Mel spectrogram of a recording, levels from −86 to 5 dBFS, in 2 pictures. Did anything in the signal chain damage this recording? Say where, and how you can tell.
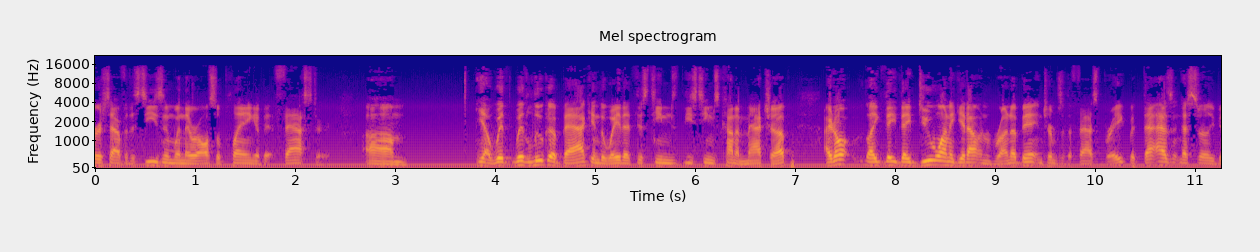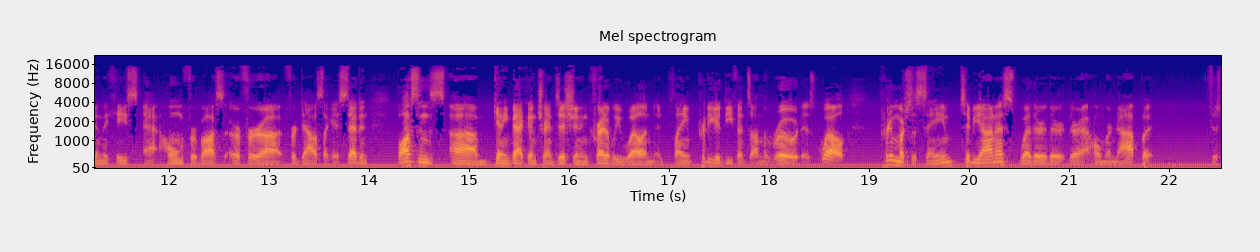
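Yes. The damage happened in the analogue wiring, before conversion. A steady, raspy mains buzz runs under the speech for the whole clip, sitting only about 15 dB below it. The rasp comes from a 50 Hz fundamental with a dense stack of harmonics reaching into the kilohertz range. That points to sharp switching spikes from a dimmer, rectifier or unshielded cable coupling into the line twice per mains cycle.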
